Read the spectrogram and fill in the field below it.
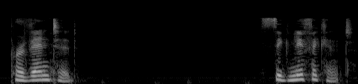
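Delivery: Tremendous, Averted, Prevented, Significant, Vitamin, Deficiency each said alone with its stress clear; teacher drilling single words; isolated word stress. Shown as a demonstration. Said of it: "which syllable is stressed".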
